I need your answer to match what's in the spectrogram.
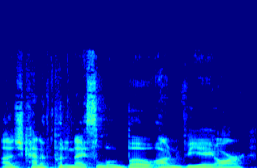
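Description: Deep-voiced American man hosting a podcast. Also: monotone, brisk, vocal fry. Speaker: podcast host. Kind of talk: casual chat.

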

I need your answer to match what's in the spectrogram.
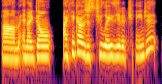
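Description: In a casual chat, a woman in her late forties co-hosts a podcast in a mid-range voice at a moderate pace. She's candid and chatty, pokes fun at herself, and uses plenty of fillers.

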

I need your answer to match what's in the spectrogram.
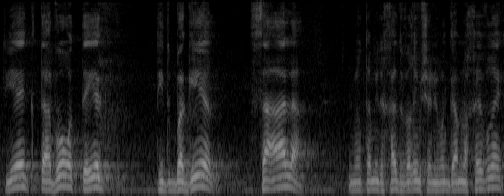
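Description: A man, a rabbi, teaching a religious lesson to students, urging them on with repeated short commands and sudden swings between quiet and loud. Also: mid-range voice. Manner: exhorting, repetitive, sharp swings from soft to loud. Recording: long hall reverb.

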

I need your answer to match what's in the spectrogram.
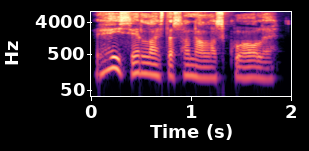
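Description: A man's voice: mid-range voice, a little mellow, close to an everyday voice. A man voicing a kind, bewildered elf who cares for cows, asking innocent questions. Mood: puzzled.

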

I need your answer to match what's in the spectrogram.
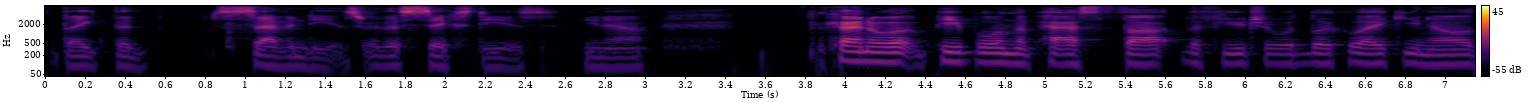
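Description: A man with a harsh stoner skater voice, rambling casually and unscripted through a solo podcast with crude, self-deprecating humor, clearly recorded on a podcast mic. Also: on the low side. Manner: laid-back, rambling and unscripted. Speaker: podcast host. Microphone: podcast microphone, clean close sound.

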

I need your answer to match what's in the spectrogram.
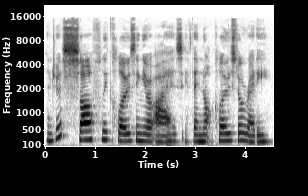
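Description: Leading a guided meditation on her mindfulness podcast, this woman speaks in a mid-range, steady voice that is gravelly and a little mellow. Her phrases are simple and encouraging, delivered in a soothing, unhurried way with pauses.

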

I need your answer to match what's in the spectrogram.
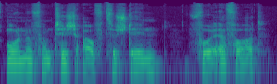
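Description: A man narrates an audiobook in a calm, measured way. His voice sits fairly low, with a dark, mellow tone that suits steady storytelling. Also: breathy edge. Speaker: audiobook reader.

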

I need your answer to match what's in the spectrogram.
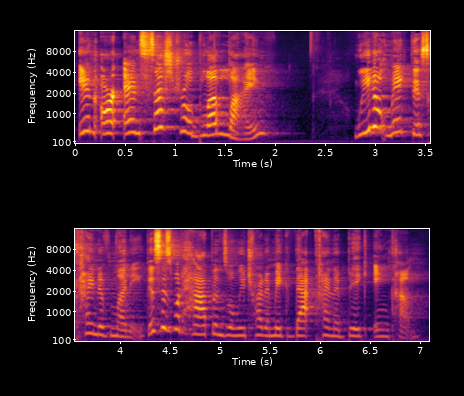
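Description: A woman voicing her inner child as a female police officer, stern and scolding, louder and higher than her normal speech. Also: big pitch swings, normal speed, heavily acted.

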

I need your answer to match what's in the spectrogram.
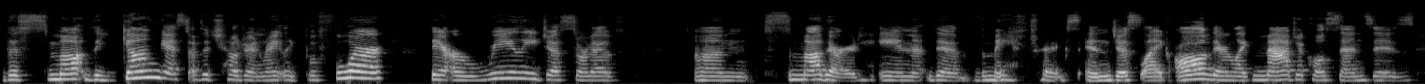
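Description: A woman's voice: medium pitch, slow pace, fairly bright tone. A woman hosting an interview, chatty and playful, acting out little quotes, over a video call. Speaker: host. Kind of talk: casual interview chat.

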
